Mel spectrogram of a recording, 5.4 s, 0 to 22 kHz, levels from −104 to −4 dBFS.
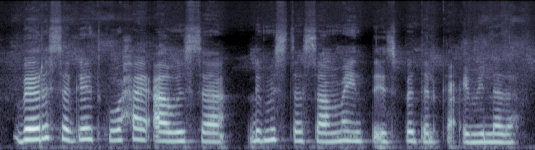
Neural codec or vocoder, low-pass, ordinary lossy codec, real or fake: none; none; none; real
